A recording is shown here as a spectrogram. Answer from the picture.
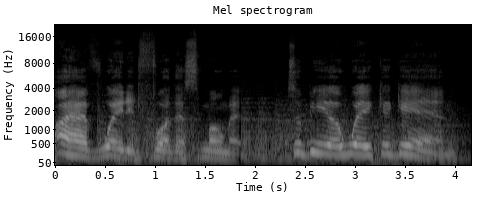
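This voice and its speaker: Putting on a character voice, a man talks at a fairly slow pace in a high pitch, his tone menacing and theatrical. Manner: grand, menacing, theatrical.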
